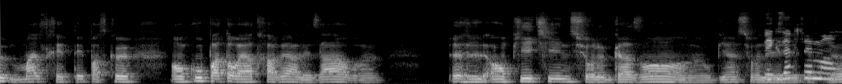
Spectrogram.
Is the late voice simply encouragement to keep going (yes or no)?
no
